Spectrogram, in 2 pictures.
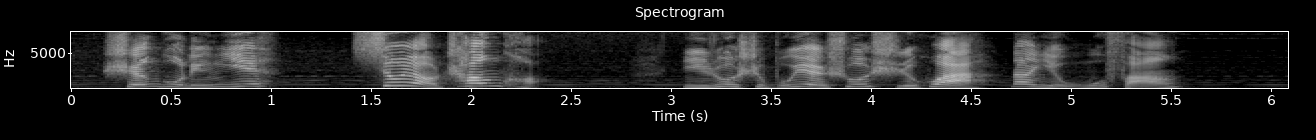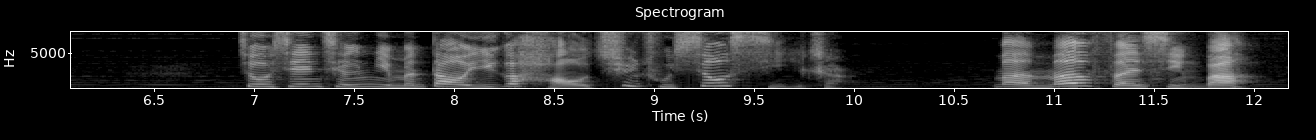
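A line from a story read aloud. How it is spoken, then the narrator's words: Loud voice. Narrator (Chinese): 白玉凤大声道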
